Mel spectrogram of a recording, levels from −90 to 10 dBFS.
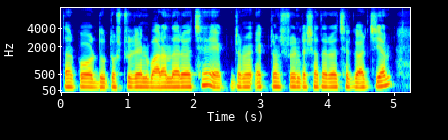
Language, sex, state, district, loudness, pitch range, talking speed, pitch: Bengali, male, Tripura, Unakoti, -14 LUFS, 120-130 Hz, 150 wpm, 125 Hz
